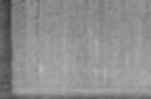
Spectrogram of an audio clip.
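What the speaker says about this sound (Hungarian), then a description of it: "Nagy-nagy tapsot érdemelnek." An audience applauding a placed team at a competition event, steady broadband clapping that starts abruptly after a brief quiet moment and holds evenly, with a faint tone running underneath.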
